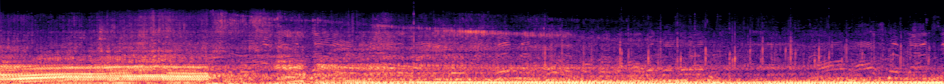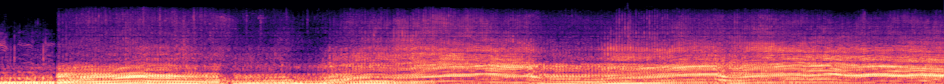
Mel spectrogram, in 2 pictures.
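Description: Gravel and dirt spray and crackle under spinning tyres.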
